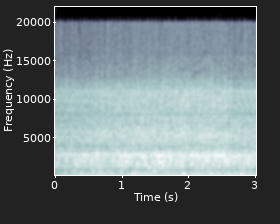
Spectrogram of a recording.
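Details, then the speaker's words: Cistern float valve after replacing only the diaphragm washer: smooth steady rush of water refilling with no hum or hammering, where it previously hummed loudly after every flush. "No hammering, humming noise at all from there. Unbelievable. All it was that washer there."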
